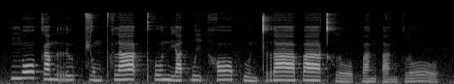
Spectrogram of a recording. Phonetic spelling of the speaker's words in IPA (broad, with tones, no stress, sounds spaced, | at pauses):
ŋ ɔː˥˩ k a˥˩ m r ɯː˦˥ p̚ t͡ɕ o˧ m pʰ l aː˥˩ k̚ pʰ o˥˩ n j a˦˥ t̚ w i˦˥ ʔ h ɔː˥˩ f u˨˩ n t r aː˧ p aː˧ kʰ l oː˨˩ p a˧ ŋ ʔ a˩˦ ŋ k l oː˥˩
